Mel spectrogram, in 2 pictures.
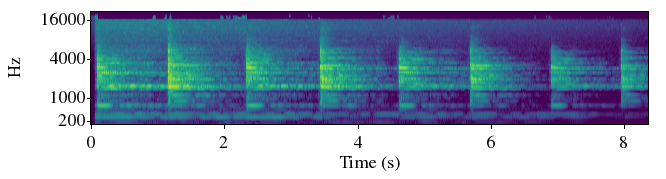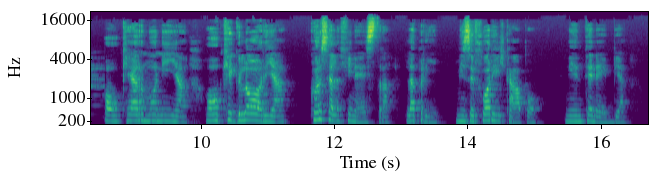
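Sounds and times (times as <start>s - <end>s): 
church bell ringing: 0.0s - 8.6s
speech: 8.6s - 16.5s.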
